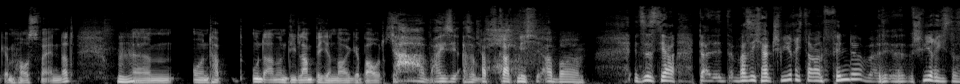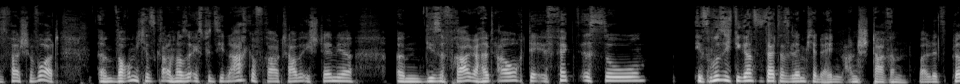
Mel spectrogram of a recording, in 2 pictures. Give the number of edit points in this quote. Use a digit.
1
